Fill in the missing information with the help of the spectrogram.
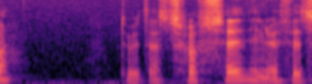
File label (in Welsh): "trosedd", Welsh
